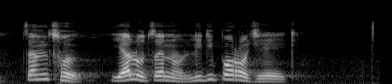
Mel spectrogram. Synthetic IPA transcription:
t͡sen̩t͡sʰɔ | jalʊt͡sɛnɔlɪdipʼɔɾɔd͡ʒeːkʼɪ̥

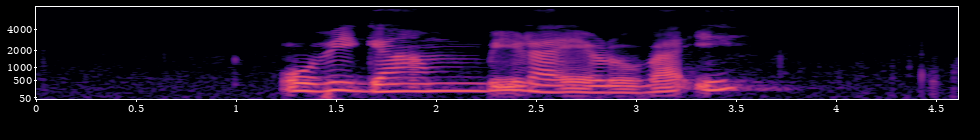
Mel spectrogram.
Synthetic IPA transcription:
uβiɡaːmbḭlaḛɺoβa̰ʔi

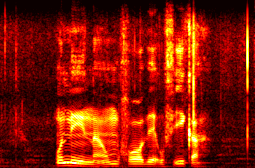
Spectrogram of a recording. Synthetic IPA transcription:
ʊnɪnaʊm̩k͡xɔbɛʔʊfiːkʼa

